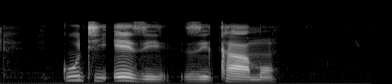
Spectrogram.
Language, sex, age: Xhosa, male, 18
